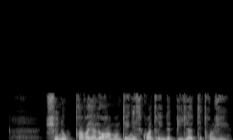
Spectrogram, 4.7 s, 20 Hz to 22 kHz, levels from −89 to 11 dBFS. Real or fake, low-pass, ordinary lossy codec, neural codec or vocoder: real; 7.2 kHz; MP3, 48 kbps; none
